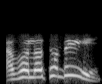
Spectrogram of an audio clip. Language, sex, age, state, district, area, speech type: Odia, female, 45-60, Odisha, Angul, rural, conversation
